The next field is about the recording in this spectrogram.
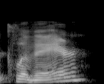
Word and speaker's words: Claver: And he trades Will Barton, Victor Claver.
